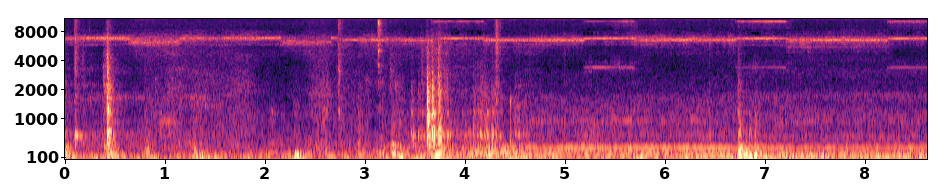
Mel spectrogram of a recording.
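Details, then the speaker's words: Vokera gas boiler start-up self-test: several sharp relay clicks, then faint steady fan hum and tone, no ignition, locking out with A01 ignition fault (possible no gas, ignition generator or flame rectification). "So whilst it was doing its self-test, when you initially turn it on, it goes through its own initial sequence and it's detected A01 fault. Now A01 fault on one of these is an ignition fault."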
